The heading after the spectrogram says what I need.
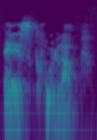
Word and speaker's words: Aesculap: I can tell you the German version, which is Aesculap. And that's deriving from the Greek god of health, which is in Greek language is Asklepios, or in Latin Aesculapius, and that ends up in Aesculap.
